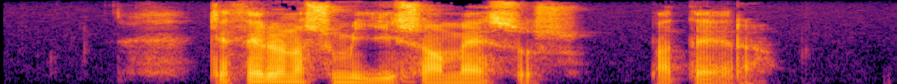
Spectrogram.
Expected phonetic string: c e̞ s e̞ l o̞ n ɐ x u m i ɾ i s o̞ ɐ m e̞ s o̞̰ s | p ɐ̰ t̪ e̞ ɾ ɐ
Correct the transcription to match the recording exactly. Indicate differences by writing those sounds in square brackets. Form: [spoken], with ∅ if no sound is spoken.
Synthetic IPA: c e̞ [θ] e̞ l o̞ n ɐ [s] u m i [ʎ] i s o̞ ɐ m e̞ s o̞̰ s | p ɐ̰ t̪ e̞ ɾ ɐ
